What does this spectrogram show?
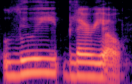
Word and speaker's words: Blériot: It does not sound anything like it's spelled, so I am going to try my very best. She met with Louis Blériot, and he's spelled Bleriot. I tried the best that I could, but yeah, it doesn't really sound exactly as it's spelled here. But I know in French the sounds would be a little different.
